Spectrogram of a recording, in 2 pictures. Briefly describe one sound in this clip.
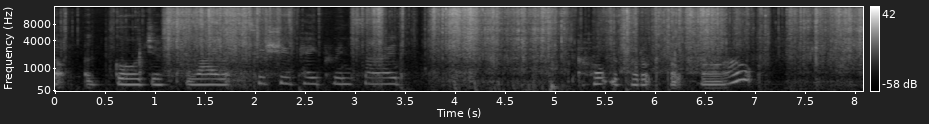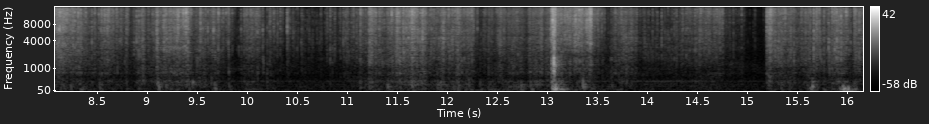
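Tissue paper rustles and crinkles as hands move it.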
